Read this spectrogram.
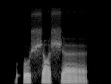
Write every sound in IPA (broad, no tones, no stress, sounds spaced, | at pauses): ʔ o ʃ ɑ ʃ æ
